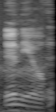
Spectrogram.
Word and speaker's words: Ennio: Ennio.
